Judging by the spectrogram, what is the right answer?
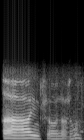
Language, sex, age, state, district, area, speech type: Kashmiri, male, 60+, Jammu and Kashmir, Srinagar, rural, conversation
